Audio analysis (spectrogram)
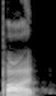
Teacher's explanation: when we say the word pot we don't say the t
